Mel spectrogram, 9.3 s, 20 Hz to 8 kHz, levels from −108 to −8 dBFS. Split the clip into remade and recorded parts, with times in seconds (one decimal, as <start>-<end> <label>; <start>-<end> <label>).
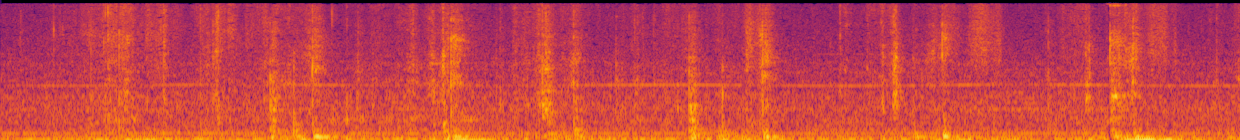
0.0-9.3 recorded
